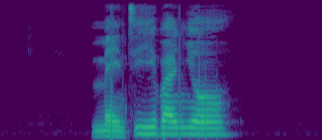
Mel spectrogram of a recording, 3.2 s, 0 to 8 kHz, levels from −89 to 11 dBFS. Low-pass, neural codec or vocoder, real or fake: 7.2 kHz; none; real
